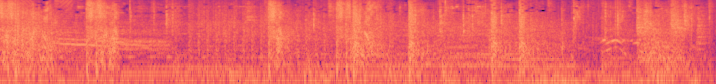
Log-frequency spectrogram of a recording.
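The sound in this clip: Gunshots ring out in a rapid fusillade, many sharp cracks piling on top of one another in an unbroken, cluttered barrage at moderate loudness.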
